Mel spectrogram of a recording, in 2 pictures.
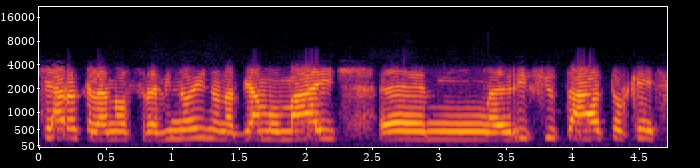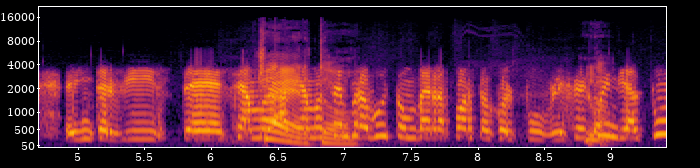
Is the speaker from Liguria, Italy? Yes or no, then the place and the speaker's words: yes; Genoa, Liguria, Italy; io sono genovese, nata, vissuta in via Giovanni Torti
